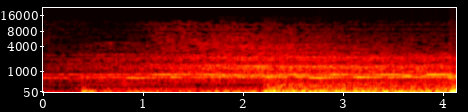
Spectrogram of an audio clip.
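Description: Intro music for a channel logo animation: held tones swelling steadily louder, with a heavy bass layer coming in about two seconds in.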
